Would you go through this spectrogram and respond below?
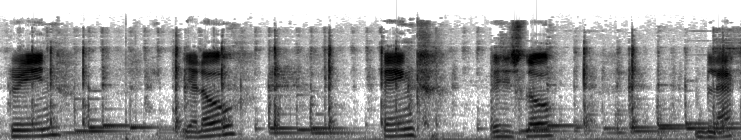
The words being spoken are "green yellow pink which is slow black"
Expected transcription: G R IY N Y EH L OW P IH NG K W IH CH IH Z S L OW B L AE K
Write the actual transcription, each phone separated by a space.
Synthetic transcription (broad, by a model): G R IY N Y EH L OW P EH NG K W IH S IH S L OW B L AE K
